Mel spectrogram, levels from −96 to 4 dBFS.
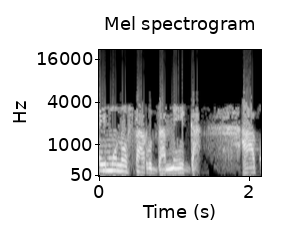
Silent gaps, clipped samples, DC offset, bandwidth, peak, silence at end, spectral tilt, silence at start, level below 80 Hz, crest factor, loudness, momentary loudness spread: none; 1%; under 0.1%; 8.4 kHz; 0 dBFS; 0.1 s; -7 dB/octave; 0 s; -44 dBFS; 10 dB; -10 LUFS; 8 LU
